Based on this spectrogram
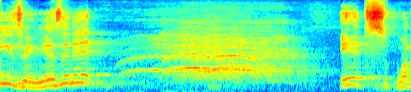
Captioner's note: audience cheering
